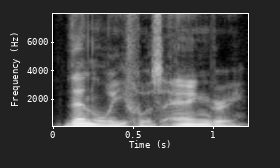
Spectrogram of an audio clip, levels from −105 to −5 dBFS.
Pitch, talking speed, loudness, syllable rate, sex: 100 Hz, 195 wpm, -19 LUFS, 4.6 syllables/s, male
